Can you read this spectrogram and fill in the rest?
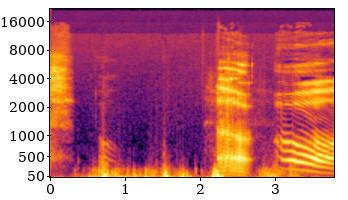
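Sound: burp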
